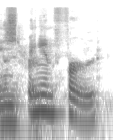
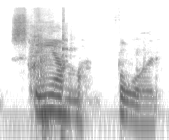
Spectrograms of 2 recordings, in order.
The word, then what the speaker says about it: Stamford: Not Stanford. Stamford.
